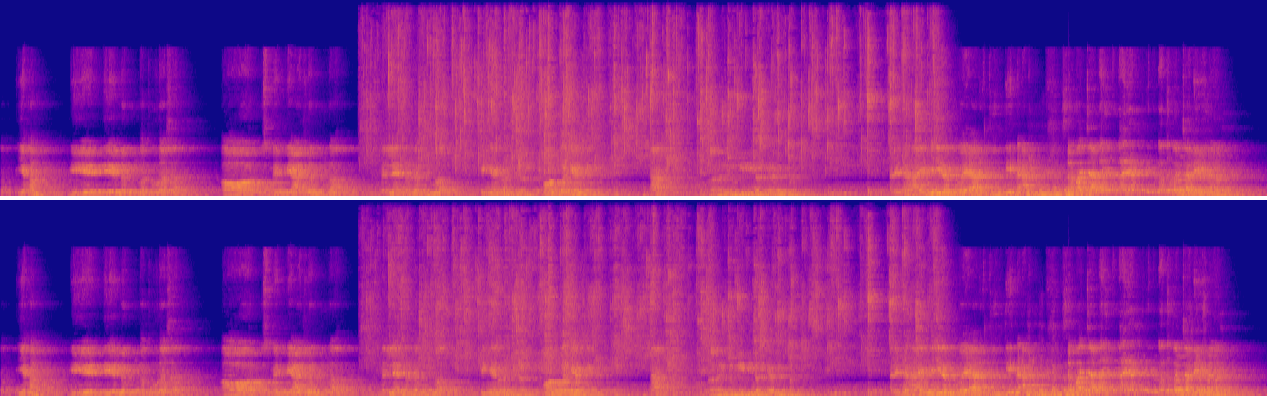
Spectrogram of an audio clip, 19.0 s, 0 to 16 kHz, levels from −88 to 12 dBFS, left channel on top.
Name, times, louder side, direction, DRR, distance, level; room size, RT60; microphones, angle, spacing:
voice 1, 0.2-0.7 1.0-2.7 3.3-5.2 5.5-6.7 7.2-7.5 8.1-8.9 9.7-10.0 13.3-15.5 16.0-18.3, equal, 15° left, -6 dB, 1.2 m, -19 dB
sound 1, 5.4-14.2, left 1 dB, 40° left, 1.2 m, -26 dB
voice 2, 5.8-6.2 7.3-7.9 10.6-12.0 15.1-16.3 17.3-18.5, right 1 dB, 60° right, 0 dB, 0.9 m, -22 dB
8.6 x 4.8 x 3.3 m, 2.2 s
head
